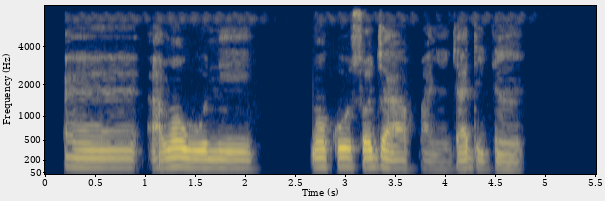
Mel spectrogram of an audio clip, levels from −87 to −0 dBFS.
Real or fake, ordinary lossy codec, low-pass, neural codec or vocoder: real; none; 7.2 kHz; none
